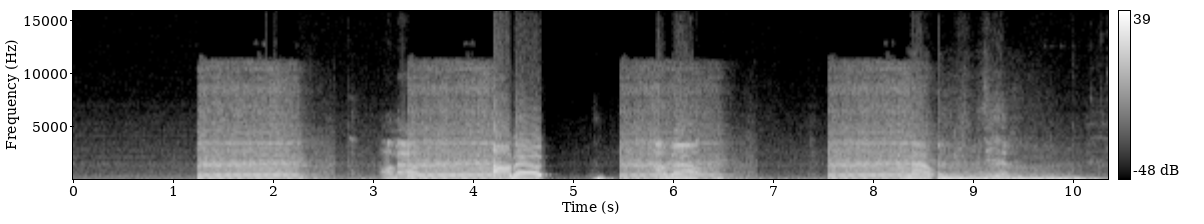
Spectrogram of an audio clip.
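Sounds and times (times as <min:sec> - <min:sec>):
loud harsh game-show red buzzer of disapproval: 0:01.2 - 0:02.6, 0:03.2 - 0:04.7, 0:05.4 - 0:06.9, 0:07.5 - 0:10.2
speech: 0:03.1 - 0:04.8, 0:05.8 - 0:06.4, 0:08.4 - 0:09.5.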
